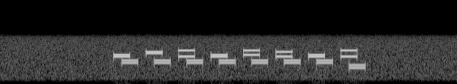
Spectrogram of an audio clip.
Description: Multi-frequency trunk signalling (R2, with the far end's replies), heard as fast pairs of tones, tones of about 160 ms. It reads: 16718417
